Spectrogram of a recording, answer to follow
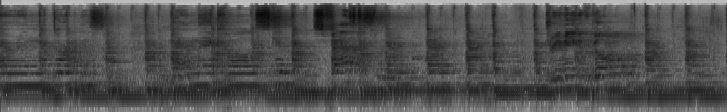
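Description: Live song: an acoustic guitar strummed in a steady rhythm, with voices singing over it.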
